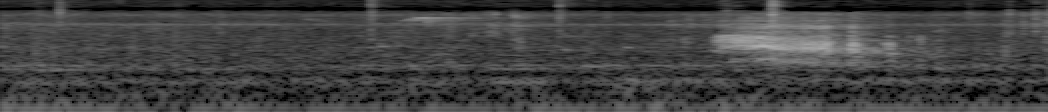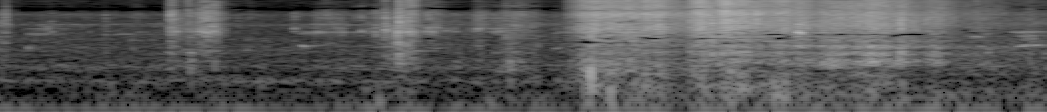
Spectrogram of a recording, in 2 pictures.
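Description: Quiet forest with a brief bird call about three seconds in, a few light snaps, then about a second and a half of crunching and rustling in dry fallen leaves underfoot near the end.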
